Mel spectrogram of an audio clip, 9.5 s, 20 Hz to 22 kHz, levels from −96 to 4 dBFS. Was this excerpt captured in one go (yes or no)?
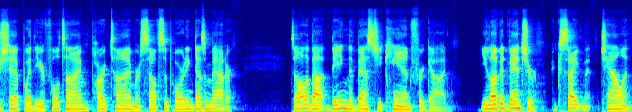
no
